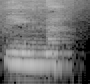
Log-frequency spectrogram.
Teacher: bean I do release my tongue at the end of it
